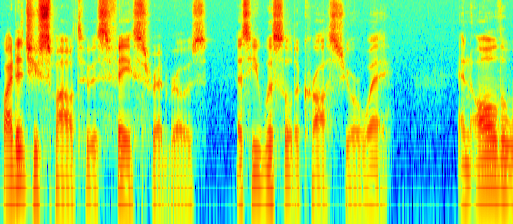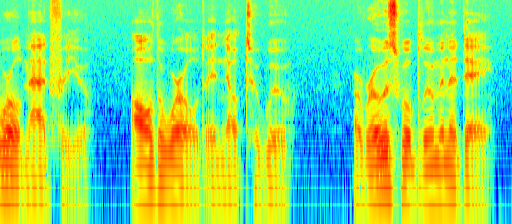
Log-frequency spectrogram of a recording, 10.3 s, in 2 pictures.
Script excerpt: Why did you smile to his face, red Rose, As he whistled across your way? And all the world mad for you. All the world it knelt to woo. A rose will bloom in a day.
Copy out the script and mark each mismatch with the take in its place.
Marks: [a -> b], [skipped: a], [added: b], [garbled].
Why did you smile to his face, red Rose, As he whistled across your way? And all the world mad for you. All the world it knelt to woo. A rose will bloom in a day.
